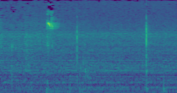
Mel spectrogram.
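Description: Handling noise as the recording camera is reached for and moved: a bump with a short squeak about two-thirds of a second in, then a few small clicks, over low room tone.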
